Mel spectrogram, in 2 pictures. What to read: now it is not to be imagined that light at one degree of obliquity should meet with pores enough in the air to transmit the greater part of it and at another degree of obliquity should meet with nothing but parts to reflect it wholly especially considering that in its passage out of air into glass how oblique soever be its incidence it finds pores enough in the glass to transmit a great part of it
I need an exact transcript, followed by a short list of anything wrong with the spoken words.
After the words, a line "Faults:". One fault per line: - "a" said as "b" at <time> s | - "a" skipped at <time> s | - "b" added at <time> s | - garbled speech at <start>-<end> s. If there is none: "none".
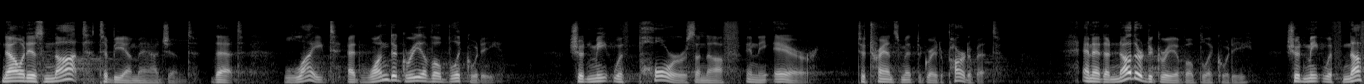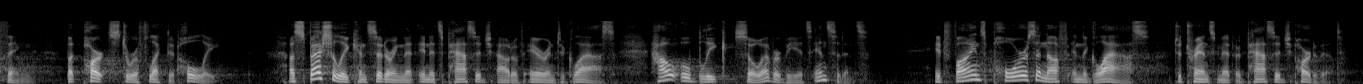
now it is not to be imagined that light at one degree of obliquity should meet with pores enough in the air to transmit the greater part of it and at another degree of obliquity should meet with nothing but parts to reflect it wholly especially considering that in its passage out of air into glass how oblique soever be its incidence it finds pores enough in the glass to transmit a passage part of it
Faults:
- "great" said as "passage" at 26.1 s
